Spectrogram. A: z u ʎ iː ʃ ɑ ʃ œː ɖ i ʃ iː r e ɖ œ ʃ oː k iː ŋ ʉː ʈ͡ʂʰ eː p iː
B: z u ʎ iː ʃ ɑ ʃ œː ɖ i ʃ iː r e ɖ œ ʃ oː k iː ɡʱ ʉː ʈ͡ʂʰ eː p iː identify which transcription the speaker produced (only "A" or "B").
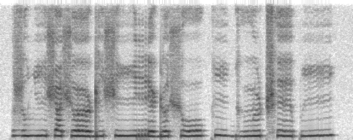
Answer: B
